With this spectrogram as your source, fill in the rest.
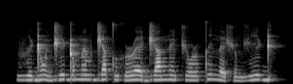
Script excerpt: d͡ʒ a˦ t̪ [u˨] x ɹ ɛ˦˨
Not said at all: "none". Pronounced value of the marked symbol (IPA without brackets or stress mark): u˨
